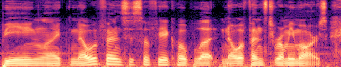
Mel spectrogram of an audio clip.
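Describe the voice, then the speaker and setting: Fairly low male speech at a fairly quick pace, music playing behind it. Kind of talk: casual podcast conversation.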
